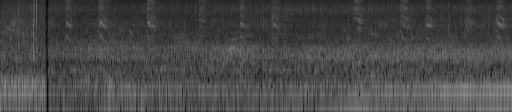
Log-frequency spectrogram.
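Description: A bird calling over and over: short, falling chirps repeated roughly every half second, over a low steady rumble.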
